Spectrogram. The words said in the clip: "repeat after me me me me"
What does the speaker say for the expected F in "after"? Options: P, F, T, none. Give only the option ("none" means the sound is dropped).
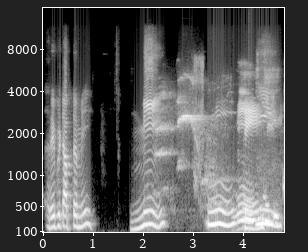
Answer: P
